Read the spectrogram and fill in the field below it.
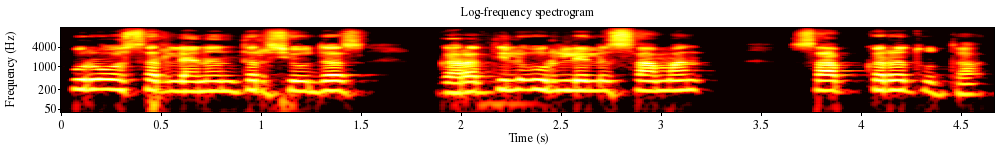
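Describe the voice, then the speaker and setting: A man narrating a scripted devotional story with a steady, even delivery. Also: sits high, moderate pace.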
